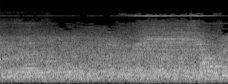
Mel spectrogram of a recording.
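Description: Steady, loud din of a busy trade-fair hall: machinery running mixed with the murmur of crowd voices, with no distinct knocks or tones standing out.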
